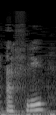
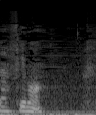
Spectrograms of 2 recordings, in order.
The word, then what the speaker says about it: affluent: then also we have the same spelling affluent, where you don't pronounce the ENT. Les poissons affluent à un affluent.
